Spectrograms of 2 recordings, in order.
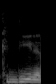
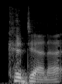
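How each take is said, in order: First: The second vowel sounds like 'ee'. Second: The second vowel sounds like 'eh'. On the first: The speaker calls it wrong. "the E here on Kadena would be an I if you pronounced it" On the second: The speaker calls it right. "it is pronounced Kadena"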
